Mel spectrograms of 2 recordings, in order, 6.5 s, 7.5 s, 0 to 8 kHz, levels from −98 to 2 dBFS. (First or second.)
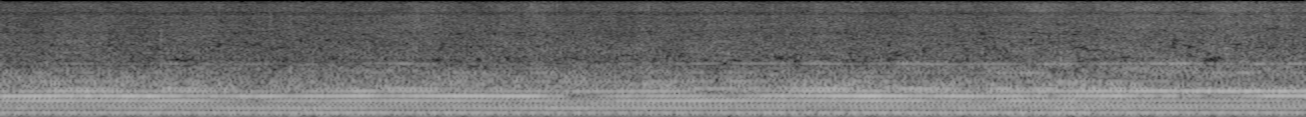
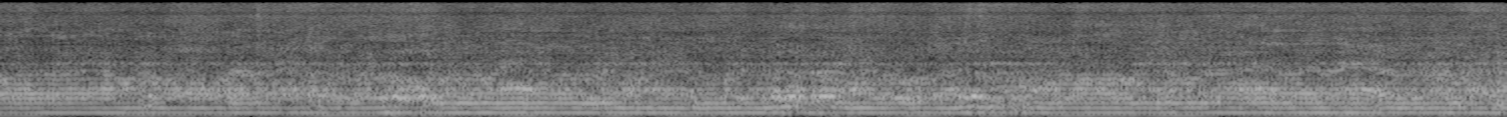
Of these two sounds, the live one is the first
